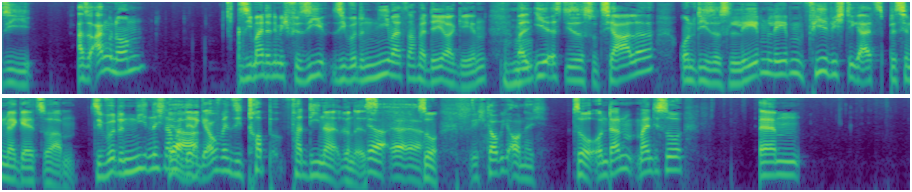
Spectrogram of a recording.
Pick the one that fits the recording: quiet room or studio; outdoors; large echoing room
quiet room or studio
